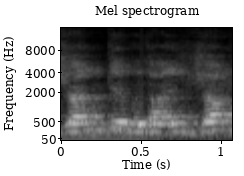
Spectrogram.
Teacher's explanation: اب ین اور بو کو اکٹھا کریں گے تو اب ین کے بجائے یم ہو جائے گا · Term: اقلاب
